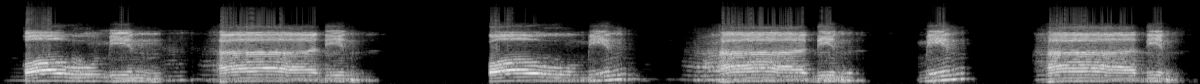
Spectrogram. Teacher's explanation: Tanwin bertemu dengan ha, maka tanwinnya dibaca jelas, tidak samar. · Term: idhar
